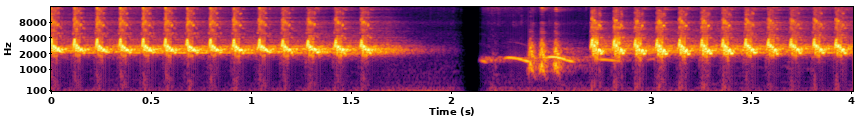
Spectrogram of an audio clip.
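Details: Black-winged myna in full 'gacor' song with fill-in phrases, recorded for luring and tutoring other birds: steady rapid chatter of bright repeated notes, a brief drop-out, a short slurred whistle, then the chatter resumes.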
